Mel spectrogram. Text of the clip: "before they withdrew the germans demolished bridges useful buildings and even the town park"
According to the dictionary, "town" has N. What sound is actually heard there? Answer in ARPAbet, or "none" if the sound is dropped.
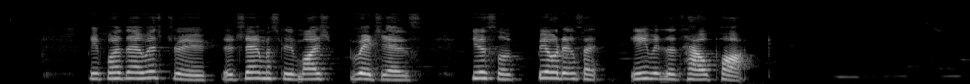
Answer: L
